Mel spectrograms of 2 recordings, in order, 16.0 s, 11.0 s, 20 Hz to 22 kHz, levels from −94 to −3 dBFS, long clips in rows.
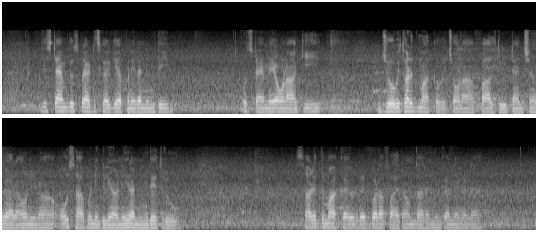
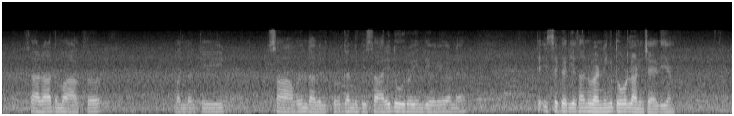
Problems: constant background noise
